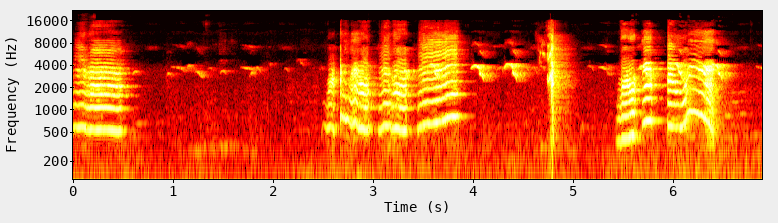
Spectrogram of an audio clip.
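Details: Green ringneck parrot talking, repeating "radhe radhe": an opening shrill tone, then a run of raspy, speech-like syllables with bending pitch, a sharp click, and a last curling phrase, with soft high chirps between them.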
